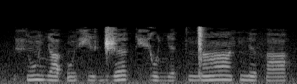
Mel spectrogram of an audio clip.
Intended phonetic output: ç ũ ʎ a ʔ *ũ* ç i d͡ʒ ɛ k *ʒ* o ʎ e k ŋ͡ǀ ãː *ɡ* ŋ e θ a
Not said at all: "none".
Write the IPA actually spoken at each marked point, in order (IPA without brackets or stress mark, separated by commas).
ũ, ç, k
